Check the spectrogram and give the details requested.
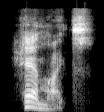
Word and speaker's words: Hamites: The correct way to say it is the the correct way to say it is Hammites.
